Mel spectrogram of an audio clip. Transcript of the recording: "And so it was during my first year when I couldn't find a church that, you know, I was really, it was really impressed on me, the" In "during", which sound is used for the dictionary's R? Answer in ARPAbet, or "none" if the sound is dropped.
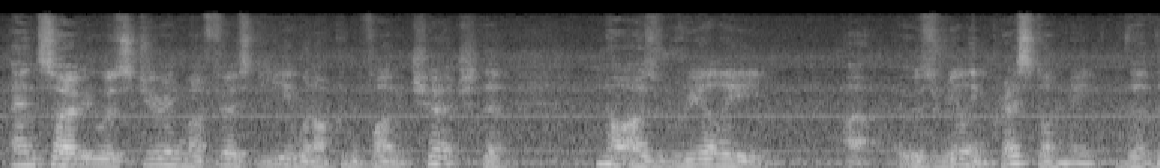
R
